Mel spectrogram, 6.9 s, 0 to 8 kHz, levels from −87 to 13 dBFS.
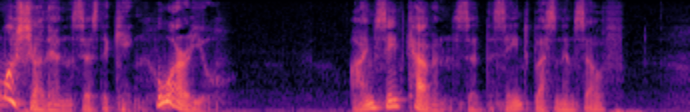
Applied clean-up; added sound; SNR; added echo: none; none; none; none.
